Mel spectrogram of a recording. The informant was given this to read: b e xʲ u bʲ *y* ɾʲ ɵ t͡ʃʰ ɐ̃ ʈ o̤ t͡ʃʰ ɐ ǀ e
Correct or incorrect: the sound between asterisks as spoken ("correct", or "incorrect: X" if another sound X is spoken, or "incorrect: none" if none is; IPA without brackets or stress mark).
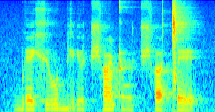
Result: incorrect: ɨ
